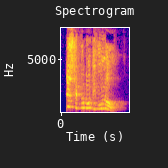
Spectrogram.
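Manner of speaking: ordinary talk, nothing marked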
